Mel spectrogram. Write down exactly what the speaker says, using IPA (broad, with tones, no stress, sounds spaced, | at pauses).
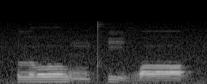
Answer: l oː˦ β ũ˨ pʰ i˦˨ v ɔ˦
